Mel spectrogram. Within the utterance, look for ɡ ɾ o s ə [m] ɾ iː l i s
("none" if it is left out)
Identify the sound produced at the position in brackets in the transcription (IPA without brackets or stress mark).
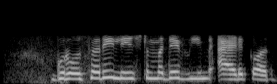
none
